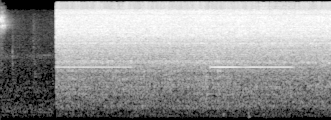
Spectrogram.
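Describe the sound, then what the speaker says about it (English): A pressure canner full of chicken vents a steady plume of steam, a loud continuous broadband hiss that starts abruptly after a quiet moment and holds constant at close range. "It's going to vent a plume, a steady plume of steam."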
